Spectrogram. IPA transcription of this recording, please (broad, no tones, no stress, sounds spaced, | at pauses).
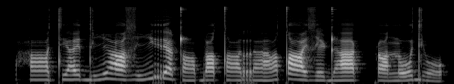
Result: h ɑ̤ tʲ a̤ e̯ d i̤ ɦ ɑ z i̤ rʲ a ʈ ɑ̤ b i tˤ o̤ r ɦ a̤ tˤ ɑ e̯ z i ɖʱ a kː ɑ n o dʲ o̤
